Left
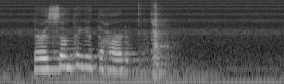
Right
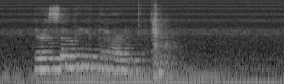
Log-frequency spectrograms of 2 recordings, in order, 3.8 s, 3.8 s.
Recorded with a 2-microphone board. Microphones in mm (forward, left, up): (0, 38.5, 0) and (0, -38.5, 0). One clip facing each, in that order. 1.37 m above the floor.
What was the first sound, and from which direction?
A woman speaking, 70° left (ahead or behind).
